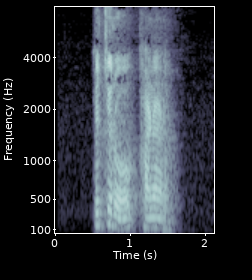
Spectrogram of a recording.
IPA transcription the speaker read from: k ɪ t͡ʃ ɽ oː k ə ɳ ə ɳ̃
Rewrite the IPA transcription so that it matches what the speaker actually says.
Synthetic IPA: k ɪ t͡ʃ ɾ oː kʰ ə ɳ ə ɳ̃

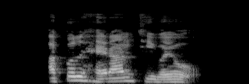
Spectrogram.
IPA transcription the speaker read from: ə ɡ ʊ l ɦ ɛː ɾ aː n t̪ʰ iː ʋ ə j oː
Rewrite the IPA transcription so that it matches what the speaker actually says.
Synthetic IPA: ə k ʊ l ɦ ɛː ɾ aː n t̪ʰ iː ʋ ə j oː

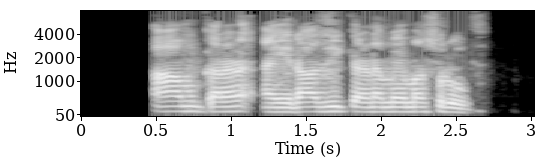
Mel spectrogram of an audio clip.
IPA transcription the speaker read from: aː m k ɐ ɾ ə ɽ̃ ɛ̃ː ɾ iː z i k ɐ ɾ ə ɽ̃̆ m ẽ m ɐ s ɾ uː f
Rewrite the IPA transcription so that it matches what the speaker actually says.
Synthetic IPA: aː m k ɐ ɾ ə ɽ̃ ɛ̃ː ɾ aː z i k ɐ ɾ ə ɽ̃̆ m ẽ m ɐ s ɾ uː f

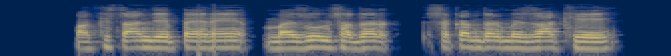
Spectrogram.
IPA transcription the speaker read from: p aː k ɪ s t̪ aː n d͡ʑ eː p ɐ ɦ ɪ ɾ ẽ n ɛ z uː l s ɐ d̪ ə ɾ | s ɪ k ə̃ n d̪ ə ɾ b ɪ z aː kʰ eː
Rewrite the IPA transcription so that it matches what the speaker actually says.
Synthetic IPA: p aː k ɪ s t̪ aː n d͡ʑ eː p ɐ ɦ ɪ ɾ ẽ m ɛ z uː l s ɐ d̪ ə ɾ | s ɪ k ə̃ n d̪ ə ɾ m ɪ z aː kʰ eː

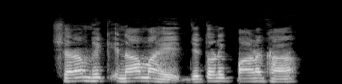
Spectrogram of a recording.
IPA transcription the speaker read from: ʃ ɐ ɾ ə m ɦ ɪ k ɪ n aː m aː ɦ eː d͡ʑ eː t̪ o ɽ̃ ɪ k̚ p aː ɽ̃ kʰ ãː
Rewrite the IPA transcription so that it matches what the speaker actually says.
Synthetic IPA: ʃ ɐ ɾ ə m ɦ ɪ k ɪ n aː m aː ɦ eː d͡ʑ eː t̪ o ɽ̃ ɪ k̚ p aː ɽ̃ kʰ ãː

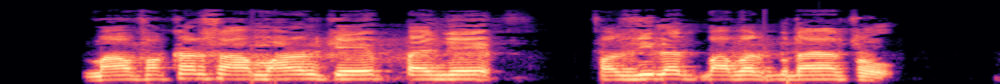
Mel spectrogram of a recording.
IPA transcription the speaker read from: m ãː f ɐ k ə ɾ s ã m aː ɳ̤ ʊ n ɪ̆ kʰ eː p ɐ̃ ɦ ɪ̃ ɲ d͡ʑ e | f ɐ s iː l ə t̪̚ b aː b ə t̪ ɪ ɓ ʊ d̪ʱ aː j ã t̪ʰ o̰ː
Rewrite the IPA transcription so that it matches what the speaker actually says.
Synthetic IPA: m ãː f ɐ k ə ɾ s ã m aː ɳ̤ ʊ n ɪ̆ kʰ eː p ɐ̃ ɦ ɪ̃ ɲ d͡ʑ e | f ɐ z iː l ə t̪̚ b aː b ə t̪ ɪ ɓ ʊ d̪ʱ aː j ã t̪ʰ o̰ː

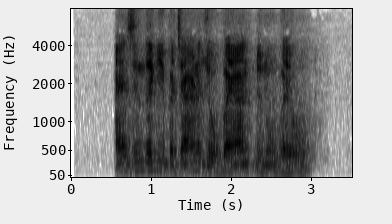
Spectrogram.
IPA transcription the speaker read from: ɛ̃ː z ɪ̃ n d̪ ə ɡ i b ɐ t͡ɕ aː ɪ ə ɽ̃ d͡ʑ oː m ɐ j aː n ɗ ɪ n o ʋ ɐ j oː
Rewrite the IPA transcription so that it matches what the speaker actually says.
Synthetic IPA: ɛ̃ː z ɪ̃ n d̪ ə ɡ i b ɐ t͡ɕ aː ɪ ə ɽ̃ d͡ʑ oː b ɐ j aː n ɗ ɪ n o ʋ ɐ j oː

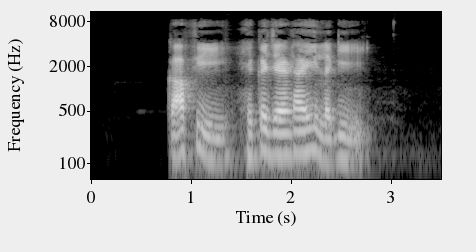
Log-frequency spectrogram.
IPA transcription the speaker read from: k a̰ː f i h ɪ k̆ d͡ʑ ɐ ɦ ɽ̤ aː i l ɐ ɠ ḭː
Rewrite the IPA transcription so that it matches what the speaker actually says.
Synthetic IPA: k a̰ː f i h ɪ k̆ d͡ʑ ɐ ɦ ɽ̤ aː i l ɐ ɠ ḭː

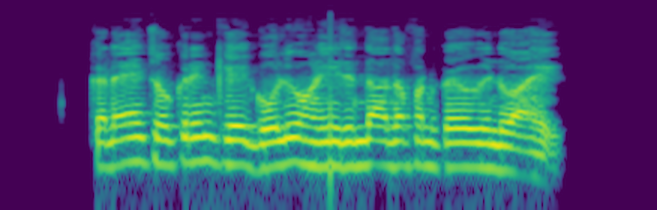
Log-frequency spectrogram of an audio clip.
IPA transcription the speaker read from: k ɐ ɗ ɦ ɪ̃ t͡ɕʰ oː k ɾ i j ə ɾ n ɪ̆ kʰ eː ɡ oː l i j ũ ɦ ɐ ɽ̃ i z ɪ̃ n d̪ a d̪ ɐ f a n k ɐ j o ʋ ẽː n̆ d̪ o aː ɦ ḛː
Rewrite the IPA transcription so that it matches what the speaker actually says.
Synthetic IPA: k ɐ ɗ ɦ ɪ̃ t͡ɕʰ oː k ɾ i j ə n ɪ̆ kʰ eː ɡ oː l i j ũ ɦ ɐ ɽ̃ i z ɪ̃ n d̪ a d̪ ɐ f ə n k ɐ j o ʋ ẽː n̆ d̪ o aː ɦ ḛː

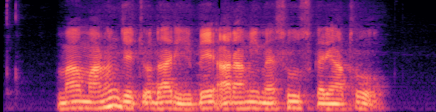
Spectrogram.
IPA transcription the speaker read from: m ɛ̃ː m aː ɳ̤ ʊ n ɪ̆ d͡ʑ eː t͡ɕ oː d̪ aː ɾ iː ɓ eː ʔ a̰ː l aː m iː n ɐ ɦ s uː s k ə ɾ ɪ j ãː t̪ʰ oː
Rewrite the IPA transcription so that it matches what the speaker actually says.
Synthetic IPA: m ãː m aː ɳ̤ ʊ n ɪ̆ d͡ʑ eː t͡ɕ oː d̪ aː ɾ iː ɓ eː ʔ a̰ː ɾ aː m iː m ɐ ɦ s uː s k ə ɾ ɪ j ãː t̪ʰ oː

